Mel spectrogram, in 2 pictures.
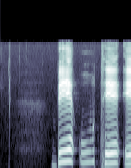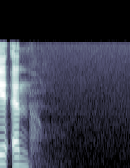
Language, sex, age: Norwegian, female, 42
